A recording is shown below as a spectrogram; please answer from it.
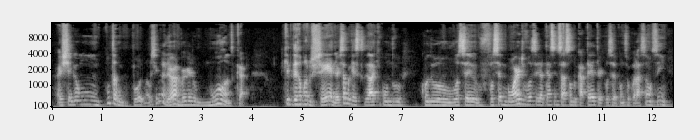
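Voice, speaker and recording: A man's voice: fairly high pitch, a little fast, a little mellow. A man hosting a solo podcast, rambling and joking in a casual monologue that keeps interrupting itself. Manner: rambling, jokey, self-interrupting. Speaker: podcast host.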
